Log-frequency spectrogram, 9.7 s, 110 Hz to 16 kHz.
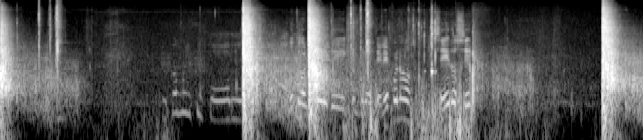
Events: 0.0s-0.3s: gunshot
0.0s-9.6s: wind
0.2s-0.3s: tick
0.5s-0.9s: generic impact sounds
1.3s-1.4s: generic impact sounds
1.5s-1.9s: surface contact
2.3s-7.2s: conversation
2.4s-3.0s: female speech
3.1s-3.6s: female speech
3.6s-3.9s: gunshot
4.2s-5.1s: male speech
4.6s-4.9s: gunshot
4.9s-5.0s: generic impact sounds
5.1s-5.8s: wind noise (microphone)
5.1s-5.6s: generic impact sounds
5.2s-6.2s: male speech
5.9s-6.6s: generic impact sounds
6.1s-7.1s: wind noise (microphone)
6.5s-7.1s: male speech
7.0s-7.3s: gunshot
9.0s-9.3s: gunshot

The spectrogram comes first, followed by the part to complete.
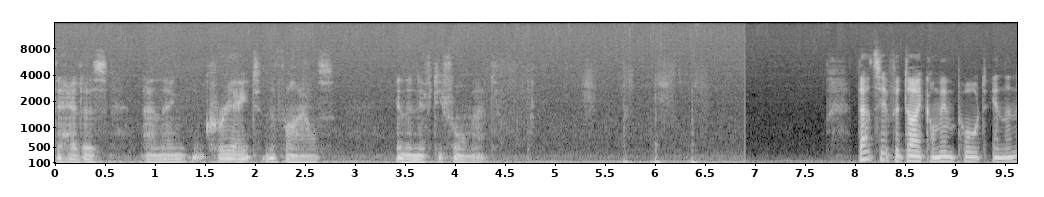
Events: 0.0s-0.5s: male speech
0.0s-9.6s: mechanisms
0.5s-0.7s: breathing
0.8s-2.8s: male speech
2.9s-3.2s: breathing
3.4s-4.3s: male speech
4.3s-4.7s: surface contact
4.7s-4.8s: tap
5.2s-5.5s: surface contact
5.6s-5.8s: tap
5.9s-6.0s: tap
6.0s-6.2s: surface contact
6.3s-6.4s: tap
6.4s-6.5s: surface contact
6.8s-6.9s: tick
7.7s-8.0s: breathing
8.0s-9.6s: male speech

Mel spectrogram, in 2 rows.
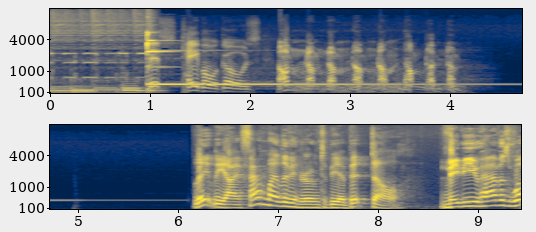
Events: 0.0s-0.9s: music
0.9s-1.1s: clang
1.2s-6.1s: echo
1.3s-2.1s: male speech
2.2s-4.0s: human voice
6.1s-8.3s: male speech
8.6s-9.4s: male speech

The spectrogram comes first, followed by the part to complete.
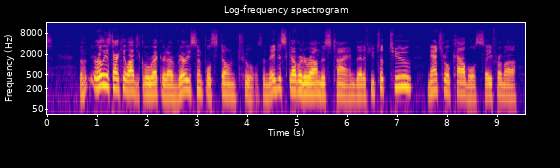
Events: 0.0s-0.6s: breathing
0.6s-7.3s: male speech
7.3s-7.5s: breathing
7.6s-9.4s: male speech

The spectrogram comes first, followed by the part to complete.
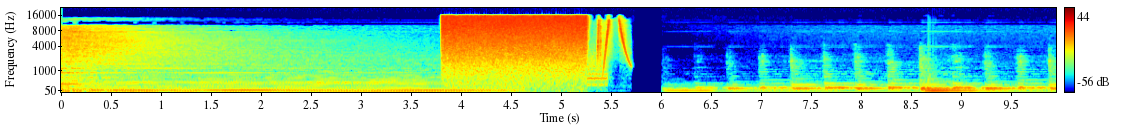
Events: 0.0s-3.8s: music
3.8s-5.3s: static
5.3s-5.7s: sound effect
6.0s-9.9s: music

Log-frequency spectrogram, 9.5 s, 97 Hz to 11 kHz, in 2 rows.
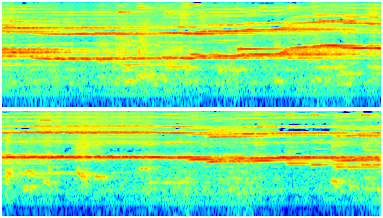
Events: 0.0s-9.4s: music
1.5s-2.2s: human voice
2.6s-3.5s: human voice
3.8s-4.9s: human voice
5.6s-6.0s: cough
6.4s-6.6s: cough
6.4s-7.0s: human voice
8.8s-9.4s: human voice

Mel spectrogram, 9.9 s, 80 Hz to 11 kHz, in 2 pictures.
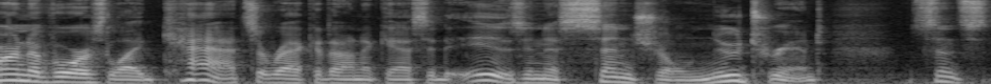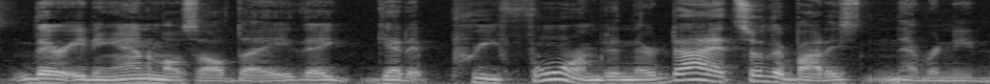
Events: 0.0s-4.1s: male speech
0.0s-9.9s: mechanisms
4.1s-4.5s: breathing
4.5s-9.9s: male speech
6.1s-6.2s: tick

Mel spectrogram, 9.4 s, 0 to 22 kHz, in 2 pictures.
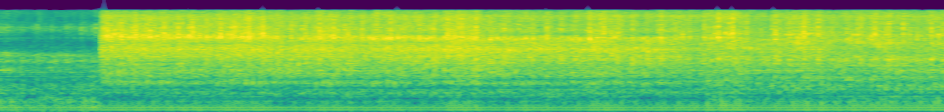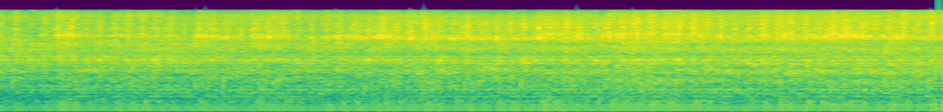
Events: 0.0s-9.4s: heavy engine (low frequency)

